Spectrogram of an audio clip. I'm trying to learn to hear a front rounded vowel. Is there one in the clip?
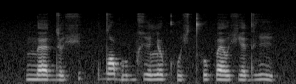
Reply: yes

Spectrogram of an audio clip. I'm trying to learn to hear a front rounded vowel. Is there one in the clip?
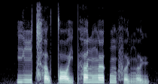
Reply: yes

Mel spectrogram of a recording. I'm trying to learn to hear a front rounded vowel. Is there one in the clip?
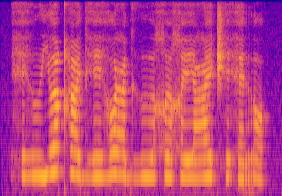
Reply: no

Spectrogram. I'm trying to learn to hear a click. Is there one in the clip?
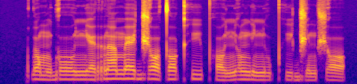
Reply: no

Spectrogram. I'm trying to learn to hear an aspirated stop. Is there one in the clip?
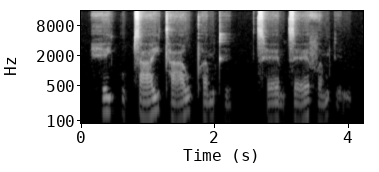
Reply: yes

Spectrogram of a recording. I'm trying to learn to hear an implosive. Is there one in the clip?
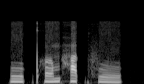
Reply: no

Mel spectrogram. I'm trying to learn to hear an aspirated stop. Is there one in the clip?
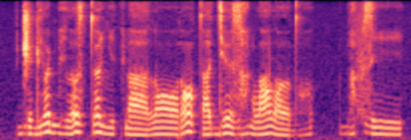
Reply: no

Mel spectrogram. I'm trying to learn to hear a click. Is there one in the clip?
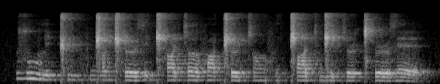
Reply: yes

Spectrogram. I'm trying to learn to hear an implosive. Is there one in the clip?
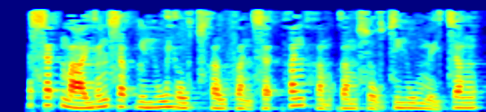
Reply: no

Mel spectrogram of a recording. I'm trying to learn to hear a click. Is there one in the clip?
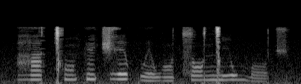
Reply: yes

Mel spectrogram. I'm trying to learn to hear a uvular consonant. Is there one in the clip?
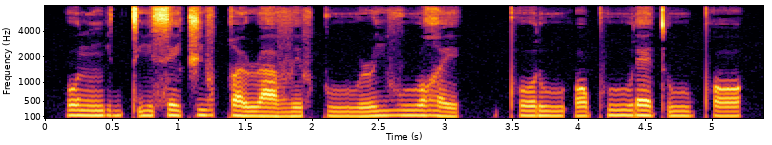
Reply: yes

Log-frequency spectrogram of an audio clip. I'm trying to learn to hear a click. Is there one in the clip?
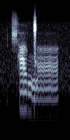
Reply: yes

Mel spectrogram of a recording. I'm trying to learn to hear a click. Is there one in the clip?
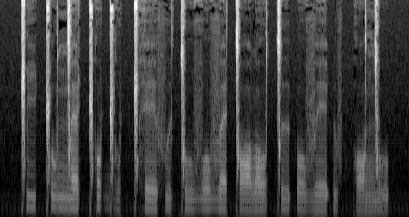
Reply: yes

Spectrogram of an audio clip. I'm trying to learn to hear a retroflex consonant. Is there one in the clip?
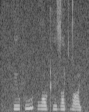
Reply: yes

